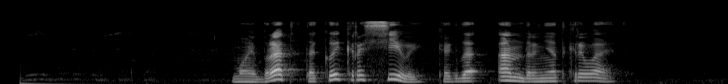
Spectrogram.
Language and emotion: Russian, positive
